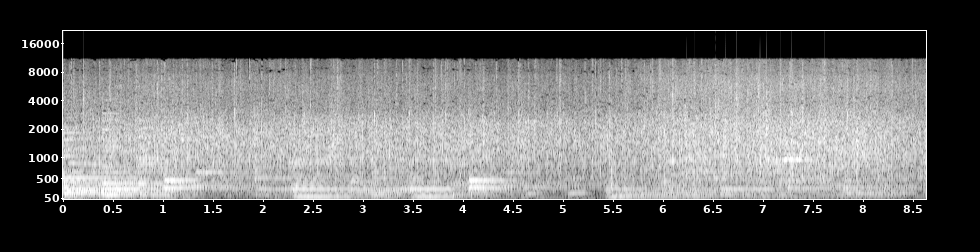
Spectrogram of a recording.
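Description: A large concert audience at the Auditori in Barcelona applauds loudly and steadily after a live piano performance on Tuesday 11 November, dense clapping filling the space throughout, with faint sustained musical tones lingering underneath the ovation.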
